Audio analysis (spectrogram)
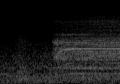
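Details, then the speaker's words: Pro-OX 5900-BT iron filter control valve at startup, regeneration started from the app with water still on bypass: quiet hiss, then small motor whirs with steady high tone as the valve drives into backwash; normal. "And you can hear the valve go into the backwash."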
